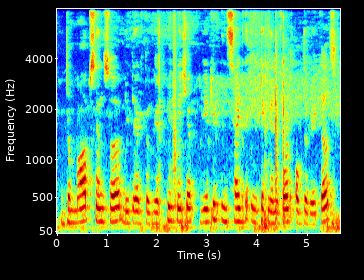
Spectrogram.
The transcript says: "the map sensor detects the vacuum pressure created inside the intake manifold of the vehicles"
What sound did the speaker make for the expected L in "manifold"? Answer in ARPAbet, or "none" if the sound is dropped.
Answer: none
